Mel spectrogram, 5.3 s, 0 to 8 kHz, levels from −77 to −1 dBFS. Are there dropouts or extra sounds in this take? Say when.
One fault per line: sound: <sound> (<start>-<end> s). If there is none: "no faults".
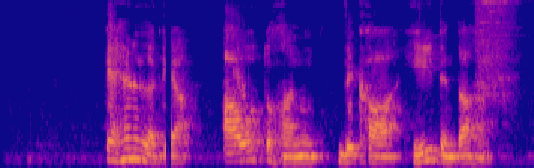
sound: dropout (1.7-1.7 s)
